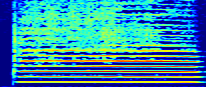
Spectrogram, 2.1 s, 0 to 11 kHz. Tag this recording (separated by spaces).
E5 good-sounds multisample neumann-U87 piccolo single-note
